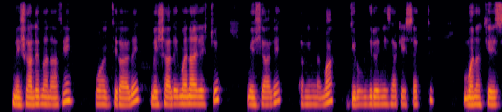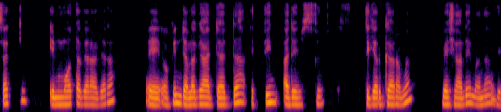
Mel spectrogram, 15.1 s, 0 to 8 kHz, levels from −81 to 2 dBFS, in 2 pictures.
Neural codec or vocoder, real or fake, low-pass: codec, 16 kHz, 2 kbps, FunCodec, trained on LibriTTS, 25 frames a second; fake; 7.2 kHz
